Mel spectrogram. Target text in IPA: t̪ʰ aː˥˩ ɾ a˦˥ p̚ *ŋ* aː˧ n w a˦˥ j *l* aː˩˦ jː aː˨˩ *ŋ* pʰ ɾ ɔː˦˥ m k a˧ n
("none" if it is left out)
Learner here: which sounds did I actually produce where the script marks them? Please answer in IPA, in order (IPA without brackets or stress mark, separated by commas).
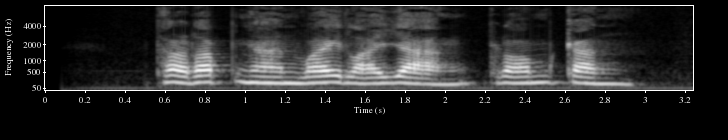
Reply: ŋ, l, ŋ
